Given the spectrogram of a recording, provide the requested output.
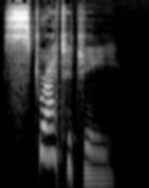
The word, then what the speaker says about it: strategy: The stress in this word is on the middle syllable. Strategic. La la la. Strategic. This is different to the word strategy, which has the stress on the first syllable.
